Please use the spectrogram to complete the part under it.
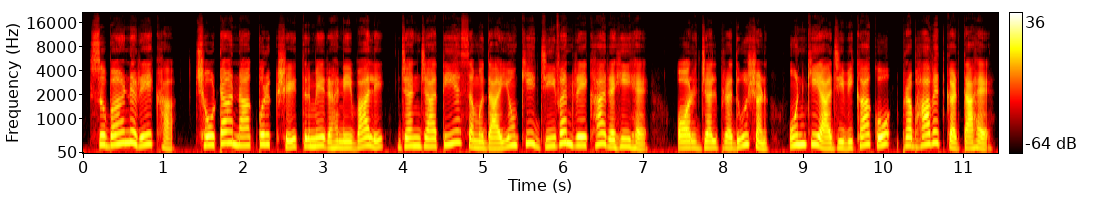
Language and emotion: Hindi, neutral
